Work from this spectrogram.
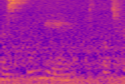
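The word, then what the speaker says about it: Unhei: No, Eun-hye corrected. "It's spelled U-N-H-E-I. It's pronounced Eun-hye. Eun-hye. Eun-hye." "Oh, it's you-hey," the boy said.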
